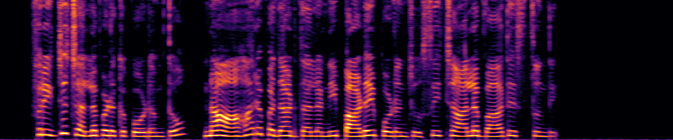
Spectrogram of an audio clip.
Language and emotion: Telugu, sad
